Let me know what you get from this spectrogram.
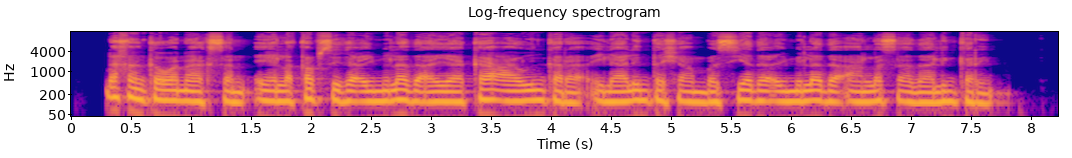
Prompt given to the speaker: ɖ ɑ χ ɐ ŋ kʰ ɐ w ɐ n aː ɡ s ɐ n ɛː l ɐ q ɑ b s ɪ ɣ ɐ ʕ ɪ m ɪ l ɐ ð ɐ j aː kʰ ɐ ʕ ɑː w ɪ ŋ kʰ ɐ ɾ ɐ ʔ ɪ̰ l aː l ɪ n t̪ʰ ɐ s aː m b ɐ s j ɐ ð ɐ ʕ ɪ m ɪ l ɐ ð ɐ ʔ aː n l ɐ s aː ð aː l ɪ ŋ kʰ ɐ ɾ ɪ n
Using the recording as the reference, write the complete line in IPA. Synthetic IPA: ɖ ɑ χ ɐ ŋ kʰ ɐ w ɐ n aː ɡ s ɐ n ɛː l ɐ q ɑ b s ɪ ɣ ɐ ʕ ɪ m ɪ l ɐ ð ɐː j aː kʰ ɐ ʕ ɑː w ɪ ŋ kʰ ɐ ɾ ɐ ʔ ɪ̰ l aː l ɪ n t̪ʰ ɐ ʃ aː m b ɐ s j ɐ ð ɐ ʕ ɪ m ɪ l ɐ ð ɐ ʔ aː n l ɐ s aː ð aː l ɪ ŋ kʰ ɐ ɾ ɪ n

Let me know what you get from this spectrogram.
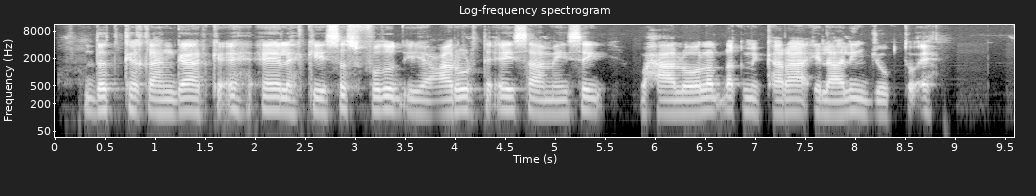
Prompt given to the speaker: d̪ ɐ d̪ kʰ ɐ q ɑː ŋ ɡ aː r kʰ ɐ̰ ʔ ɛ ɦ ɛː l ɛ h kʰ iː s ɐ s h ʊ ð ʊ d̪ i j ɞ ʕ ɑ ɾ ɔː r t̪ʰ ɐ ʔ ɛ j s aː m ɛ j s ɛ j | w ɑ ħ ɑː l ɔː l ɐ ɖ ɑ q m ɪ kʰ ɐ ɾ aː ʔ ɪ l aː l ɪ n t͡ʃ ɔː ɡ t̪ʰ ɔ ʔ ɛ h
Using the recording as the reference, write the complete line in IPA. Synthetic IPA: d̪ ɐ d̪ kʰ ɐ q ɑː ŋ ɡ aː r kʰ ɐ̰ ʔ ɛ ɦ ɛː l ɛ h kʰ iː s ɐ s f ʊ ð ʊ d̪ i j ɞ ʕ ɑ ɾ uː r t̪ʰ ɐ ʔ ɛ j s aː m ɛ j s ɛ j | w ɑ ħ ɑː l ɔː l ɐ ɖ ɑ q m ɪ kʰ ɐ ɾ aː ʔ ɪ l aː l ɪ n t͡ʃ ɔː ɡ t̪ʰ ɔ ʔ ɛ h

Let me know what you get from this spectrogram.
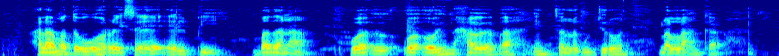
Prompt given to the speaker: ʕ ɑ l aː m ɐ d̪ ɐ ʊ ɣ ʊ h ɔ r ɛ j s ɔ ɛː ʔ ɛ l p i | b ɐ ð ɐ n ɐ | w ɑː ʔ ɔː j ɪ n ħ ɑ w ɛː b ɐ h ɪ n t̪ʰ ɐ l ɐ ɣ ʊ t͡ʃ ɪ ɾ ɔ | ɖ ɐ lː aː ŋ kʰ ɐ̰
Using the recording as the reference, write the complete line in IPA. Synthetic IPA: ʕ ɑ l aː m ɐ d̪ ɐ ʊ ɣ ʊ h ɔ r ɛ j s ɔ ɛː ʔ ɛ l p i | b ɐ ð ɐ n ɐ | w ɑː ʔ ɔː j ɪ n ħ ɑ w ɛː b ɐ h ɪ n t̪ʰ ɐ l ɐ ɣ ʊ t͡ʃ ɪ ɾ ɔ | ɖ ɐ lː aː ŋ kʰ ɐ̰

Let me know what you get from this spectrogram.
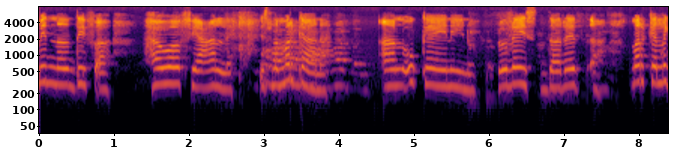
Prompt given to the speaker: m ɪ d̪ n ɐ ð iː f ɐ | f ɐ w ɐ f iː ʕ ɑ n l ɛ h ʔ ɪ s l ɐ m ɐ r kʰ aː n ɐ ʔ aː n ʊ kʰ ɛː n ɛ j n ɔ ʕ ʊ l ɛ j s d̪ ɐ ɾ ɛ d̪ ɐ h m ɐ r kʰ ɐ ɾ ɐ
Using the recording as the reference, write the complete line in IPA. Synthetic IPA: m ɪ d̪ n ɐ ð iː f ɐ | h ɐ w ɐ f iː ʕ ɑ n l ɛ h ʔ ɪ s l ɐ m ɐ r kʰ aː n ɐ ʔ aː n ʊ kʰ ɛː n ɛ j n ɔ ʕ ʊ l ɛ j s d̪ ɐ ɾ ɛ d̪ ɐ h m ɐ r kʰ ɐ l ɐ

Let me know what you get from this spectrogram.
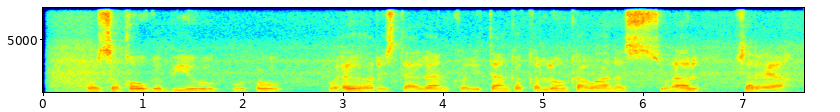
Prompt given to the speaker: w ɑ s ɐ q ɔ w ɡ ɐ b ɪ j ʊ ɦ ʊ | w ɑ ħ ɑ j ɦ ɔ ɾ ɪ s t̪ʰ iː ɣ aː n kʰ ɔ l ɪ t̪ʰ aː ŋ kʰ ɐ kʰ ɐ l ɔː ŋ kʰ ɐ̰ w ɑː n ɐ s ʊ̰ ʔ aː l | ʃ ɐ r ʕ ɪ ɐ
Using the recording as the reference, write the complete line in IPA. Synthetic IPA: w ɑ s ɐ q ɔ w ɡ ɐ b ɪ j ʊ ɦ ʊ | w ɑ ħ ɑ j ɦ ɔ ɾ ɪ s t̪ʰ aː ɣ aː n kʰ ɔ ɾ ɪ t̪ʰ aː ŋ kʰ ɐ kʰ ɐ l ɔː ŋ kʰ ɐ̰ w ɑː n ɐ s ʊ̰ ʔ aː l | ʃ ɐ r ʕ ɪ ɐ

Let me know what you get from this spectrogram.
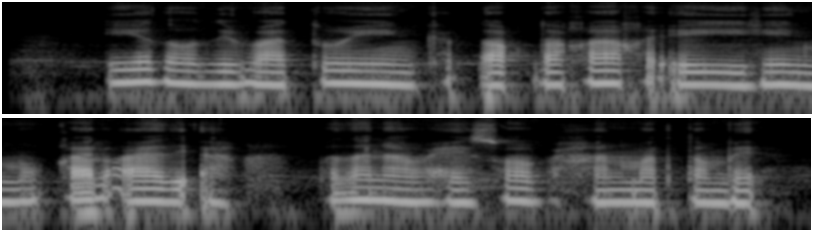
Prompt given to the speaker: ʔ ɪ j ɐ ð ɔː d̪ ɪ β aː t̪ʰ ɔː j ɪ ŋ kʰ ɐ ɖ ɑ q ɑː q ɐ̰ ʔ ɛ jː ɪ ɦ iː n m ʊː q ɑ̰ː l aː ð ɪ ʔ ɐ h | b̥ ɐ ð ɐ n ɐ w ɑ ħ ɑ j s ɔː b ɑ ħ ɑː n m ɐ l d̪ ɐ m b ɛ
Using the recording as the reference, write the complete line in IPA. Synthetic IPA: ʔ ɪ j ɐ ð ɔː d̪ ɪ β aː t̪ʰ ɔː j ɪ ŋ kʰ ɐ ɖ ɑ q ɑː q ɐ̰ ʔ ɛ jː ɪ ɦ iː n m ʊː q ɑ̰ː l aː ð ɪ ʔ ɐ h | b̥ ɐ ð ɐ n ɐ w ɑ ħ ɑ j s ɔː b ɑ ħ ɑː n m ɐ r d̪ ɐ m b ɛ

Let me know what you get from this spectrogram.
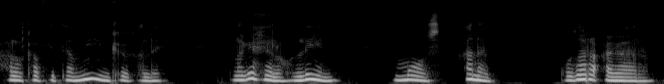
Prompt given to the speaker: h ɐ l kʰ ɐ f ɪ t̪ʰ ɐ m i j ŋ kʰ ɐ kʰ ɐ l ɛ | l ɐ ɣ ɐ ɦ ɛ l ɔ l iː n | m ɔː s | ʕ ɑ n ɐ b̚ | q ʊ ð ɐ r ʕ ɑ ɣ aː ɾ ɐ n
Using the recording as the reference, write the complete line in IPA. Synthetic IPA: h ɐ l kʰ ɐ f ɪ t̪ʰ ɐ m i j ŋ kʰ ɐ kʰ ɐ l ɛ | l ɐ ɣ ɐ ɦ ɛ l ɔ l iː n | m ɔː s | ʕ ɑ n ɐ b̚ | q ʊ ð ɐ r ʕ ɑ ɣ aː ɾ ɐ n

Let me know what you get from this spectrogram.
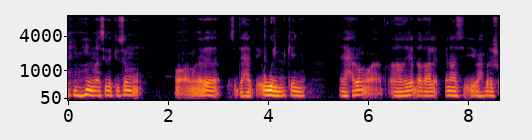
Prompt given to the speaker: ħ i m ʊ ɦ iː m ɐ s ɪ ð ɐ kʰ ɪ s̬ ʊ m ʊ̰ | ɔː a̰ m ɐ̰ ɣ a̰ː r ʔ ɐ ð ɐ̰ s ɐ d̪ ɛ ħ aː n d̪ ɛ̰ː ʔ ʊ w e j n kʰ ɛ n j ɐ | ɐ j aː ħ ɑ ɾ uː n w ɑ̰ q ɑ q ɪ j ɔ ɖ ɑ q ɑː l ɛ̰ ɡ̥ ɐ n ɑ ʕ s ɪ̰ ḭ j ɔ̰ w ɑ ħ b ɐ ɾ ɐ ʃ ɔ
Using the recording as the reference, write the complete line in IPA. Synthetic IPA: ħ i m ʊ ɦ iː m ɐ s ɪ ð ɐ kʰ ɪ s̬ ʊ m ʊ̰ | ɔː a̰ m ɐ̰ ɣ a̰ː l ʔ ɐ ð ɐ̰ s ɐ d̪ ɛ ħ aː d̪ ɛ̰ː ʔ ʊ w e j n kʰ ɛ n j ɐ | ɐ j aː ħ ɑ ɾ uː n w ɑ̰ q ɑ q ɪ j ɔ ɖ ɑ q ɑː l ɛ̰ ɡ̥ ɐ n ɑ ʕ s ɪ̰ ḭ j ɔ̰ w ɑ ħ b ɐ ɾ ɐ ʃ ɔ

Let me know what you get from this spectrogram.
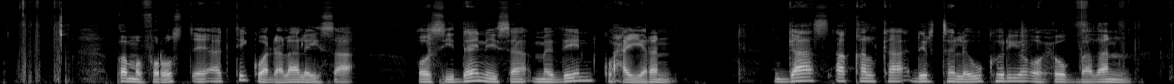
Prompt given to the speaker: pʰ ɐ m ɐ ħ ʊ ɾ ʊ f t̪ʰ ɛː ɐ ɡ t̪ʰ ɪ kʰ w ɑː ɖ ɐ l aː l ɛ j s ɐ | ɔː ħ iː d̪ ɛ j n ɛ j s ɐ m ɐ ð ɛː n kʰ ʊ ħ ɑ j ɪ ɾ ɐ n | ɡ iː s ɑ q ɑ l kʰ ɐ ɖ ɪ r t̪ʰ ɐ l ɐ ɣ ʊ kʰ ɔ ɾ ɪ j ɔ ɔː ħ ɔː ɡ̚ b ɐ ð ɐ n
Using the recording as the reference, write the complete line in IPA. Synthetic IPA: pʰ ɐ m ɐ f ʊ ɾ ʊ s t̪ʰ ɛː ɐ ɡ t̪ʰ ɪ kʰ w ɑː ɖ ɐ l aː l ɛ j s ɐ | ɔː s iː d̪ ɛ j n ɛ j s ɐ m ɐ ð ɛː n kʰ ʊ ħ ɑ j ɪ ɾ ɐ n | ɡ aː s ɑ q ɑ l kʰ ɐ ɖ ɪ r t̪ʰ ɐ l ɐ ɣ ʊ kʰ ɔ ɾ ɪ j ɔ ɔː ħ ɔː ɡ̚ b ɐ ð ɐ n

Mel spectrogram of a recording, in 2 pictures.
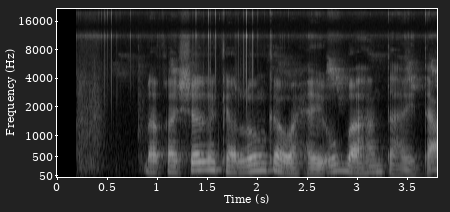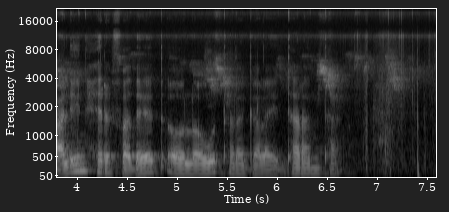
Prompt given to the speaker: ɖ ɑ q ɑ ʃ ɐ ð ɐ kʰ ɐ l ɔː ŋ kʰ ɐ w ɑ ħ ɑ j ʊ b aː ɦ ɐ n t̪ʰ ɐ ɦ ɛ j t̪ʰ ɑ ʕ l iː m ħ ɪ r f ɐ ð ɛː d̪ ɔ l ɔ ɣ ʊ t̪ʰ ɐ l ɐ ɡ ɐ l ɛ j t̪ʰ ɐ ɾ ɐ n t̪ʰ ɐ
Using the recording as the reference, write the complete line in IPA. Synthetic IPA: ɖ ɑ q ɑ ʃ ɐ ð ɐ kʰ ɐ l uː ŋ kʰ ɐ w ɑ ħ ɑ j ʊ b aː ɦ ɐ n t̪ʰ ɐ ɦ ɛ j t̪ʰ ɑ ʕ l iː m ħ ɪ r f ɐ ð ɛː d̪ ɔː l ɔː ɣ ʊ t̪ʰ ɐ l ɐ ɡ ɐ l ɛ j t̪ʰ ɐ ɾ ɐ n t̪ʰ ɐ

